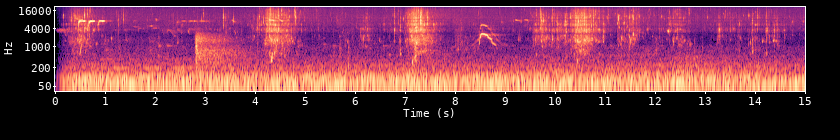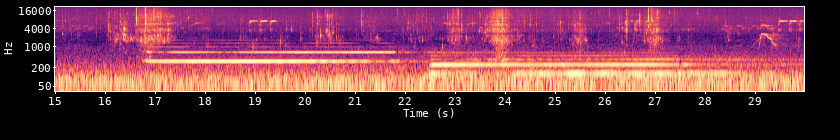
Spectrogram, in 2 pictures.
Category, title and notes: Soundscapes > Nature
Another recording from one of my favourite places; down by the shore next to Southampton water, alongside the nature reserve. This time on a foggy morning. You can hear the waves, birds on the water, distant foghorns and occasional banging and crashing from the docks. There is also a mixed set of dock related background sounds, rumbling, humming, etc. A car drove past in the middle of the recording, so I edited it out. I think it still works as a record of what I heard. Recorded on a Zoom F3 with clippy mics.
